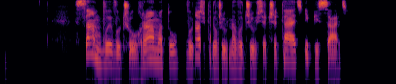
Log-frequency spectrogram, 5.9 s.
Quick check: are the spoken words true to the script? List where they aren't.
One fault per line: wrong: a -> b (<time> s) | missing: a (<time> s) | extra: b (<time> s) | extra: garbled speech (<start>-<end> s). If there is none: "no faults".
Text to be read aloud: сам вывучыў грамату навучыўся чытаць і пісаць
extra: garbled speech (2.8-3.4 s)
